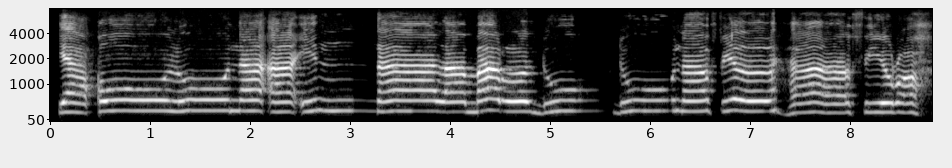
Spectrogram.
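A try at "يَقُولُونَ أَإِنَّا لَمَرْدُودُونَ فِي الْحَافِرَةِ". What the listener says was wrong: Bukan filha. Filha. Ha tengah. Tenggorokan tengah. Lamarduduna fil hafirah.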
